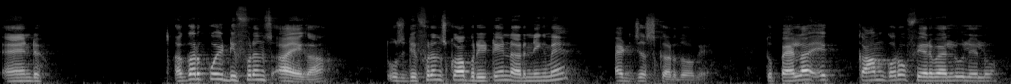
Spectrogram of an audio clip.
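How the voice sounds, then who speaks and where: A man's voice: sits high, expressive. Man giving an exam revision lecture. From India. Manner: explains step by step, slows down to dictate definitions; asks students rhetorical questions. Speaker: accounting lecturer.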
